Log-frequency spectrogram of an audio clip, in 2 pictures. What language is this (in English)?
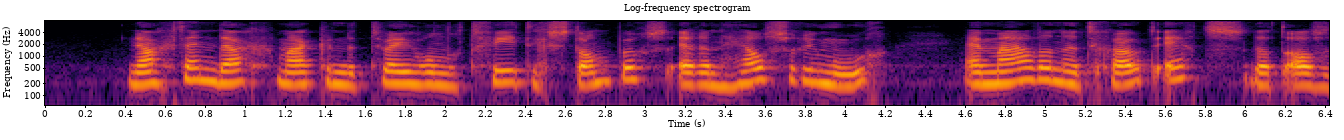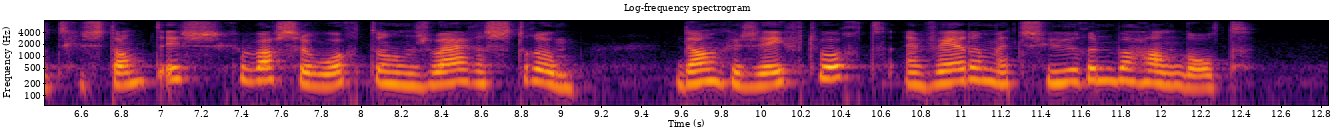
Dutch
